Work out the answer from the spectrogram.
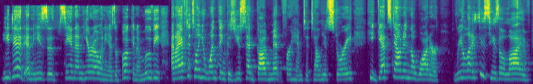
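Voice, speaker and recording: A woman's voice: fairly high pitch, fairly quick, few pauses, a bit bright. A woman speaking as a guest expert on a talk show, earnest and telling a story, often repeating words as she restarts. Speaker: guest psychologist.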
